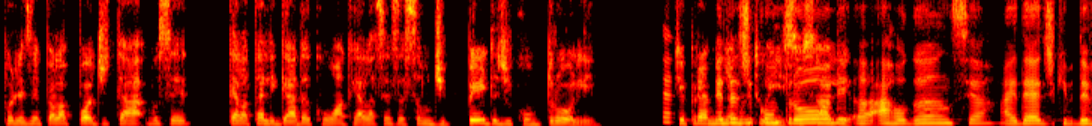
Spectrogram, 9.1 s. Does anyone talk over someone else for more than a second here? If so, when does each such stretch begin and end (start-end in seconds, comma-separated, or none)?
5.6-7.1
